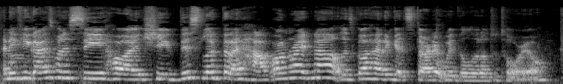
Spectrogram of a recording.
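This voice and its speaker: This beauty vlogger, a young woman with a stuffy, cold-congested voice, reviews makeup fast and chattily, full of enthusiasm and "like" fillers. Her voice is a little high and fairly bright, picked up with roomy echo, slightly distant from the mic, in an indoor room lined with shelves.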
